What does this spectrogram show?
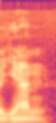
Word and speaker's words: Jan: it yeah yeah uh it's same as in Polish it's also young and we pronounce the J sound in the same way uh Germans and poles great so what's your experience with Danish Yan the Germanic language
